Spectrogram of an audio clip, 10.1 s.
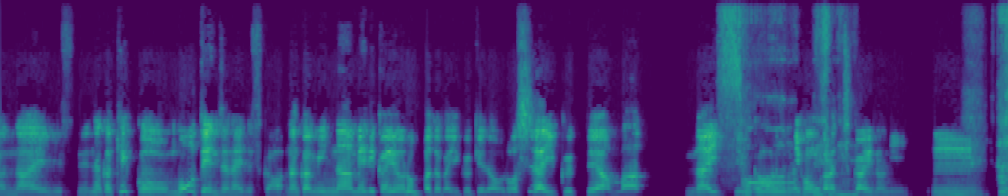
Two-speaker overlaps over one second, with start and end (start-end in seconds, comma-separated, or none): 7.1-8.6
